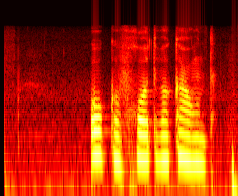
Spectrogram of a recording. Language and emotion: Russian, neutral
